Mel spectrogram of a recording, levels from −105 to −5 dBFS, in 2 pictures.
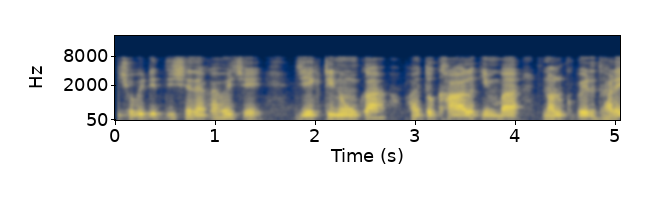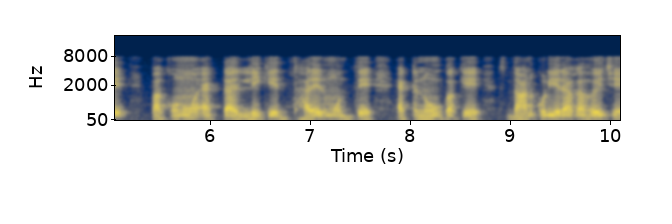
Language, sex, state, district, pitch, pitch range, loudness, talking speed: Bengali, female, West Bengal, Jhargram, 135 Hz, 125-140 Hz, -19 LUFS, 150 wpm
